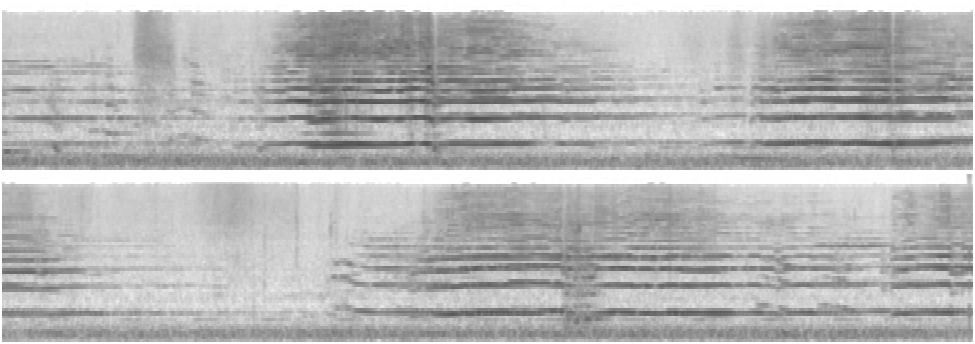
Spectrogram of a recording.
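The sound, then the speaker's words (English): Three long, wailing cello tones, rich in harmonics, played by a cellist to imitate whale calls, swell and slide in pitch, each rising and falling over a few seconds above a steady low rumble. “Maybe if he played the sounds of whales that he learned to replicate, maybe some whales would call back.”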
